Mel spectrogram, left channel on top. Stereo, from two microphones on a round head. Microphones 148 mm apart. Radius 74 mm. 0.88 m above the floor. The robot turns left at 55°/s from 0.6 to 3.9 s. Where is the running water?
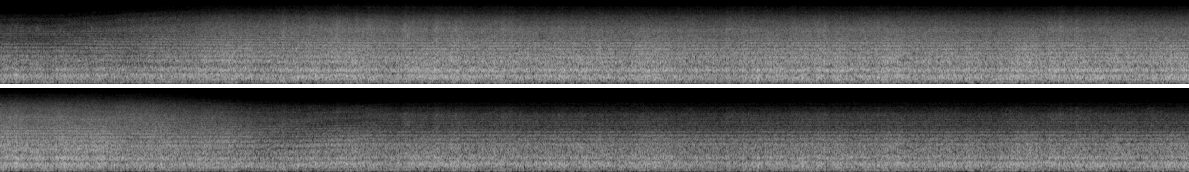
110° right, 0.8 m; by 11.9 s 70° left, 0.8 m.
